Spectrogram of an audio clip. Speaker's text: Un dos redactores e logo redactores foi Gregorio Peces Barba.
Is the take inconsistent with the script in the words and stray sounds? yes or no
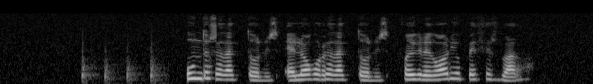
yes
